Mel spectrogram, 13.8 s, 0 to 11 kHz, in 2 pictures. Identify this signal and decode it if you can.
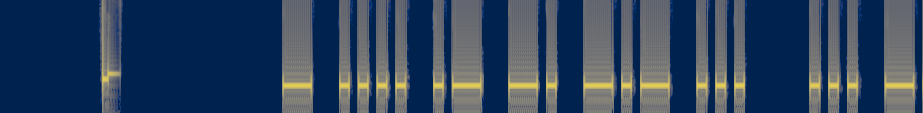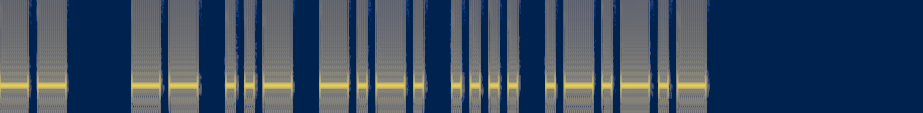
Morse code, heard as a keyed tone, about 17 wpm, 700 Hz. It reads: THANKS SO MUCH.
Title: Sentences from Top 1000 Words - Review Part 3 - 17wpm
